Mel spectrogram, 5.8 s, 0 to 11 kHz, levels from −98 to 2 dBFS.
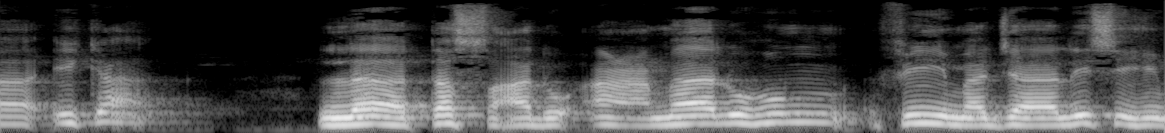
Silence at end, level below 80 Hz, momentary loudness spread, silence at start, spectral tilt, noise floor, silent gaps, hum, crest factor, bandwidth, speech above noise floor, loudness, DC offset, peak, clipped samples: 0 s; -58 dBFS; 13 LU; 0 s; -8.5 dB/octave; -65 dBFS; none; none; 16 dB; 9.2 kHz; 49 dB; -17 LUFS; under 0.1%; -2 dBFS; under 0.1%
